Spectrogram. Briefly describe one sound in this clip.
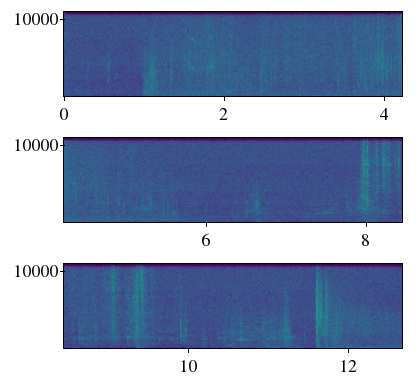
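A tank cannon fires with a sharp bang.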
